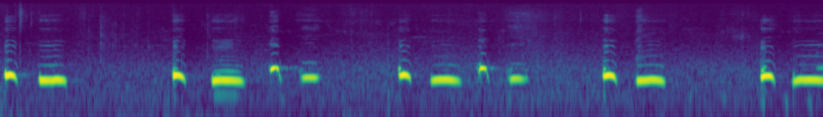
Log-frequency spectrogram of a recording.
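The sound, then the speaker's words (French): A voice imitates a cuckoo in early April, repeating the falling two-note call about seven times at uneven intervals. It sounds clear, with short silences between calls and no talking. “Mais donc le coucou, alors, pourquoi je fais le coucou?”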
